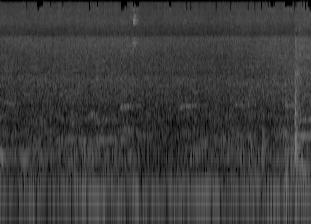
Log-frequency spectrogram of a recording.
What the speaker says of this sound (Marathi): कांदा छान असा लालसर भाजून घेतलाय मी आता त्याच्यामध्ये मी टाकणार आहे टोमॅटो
